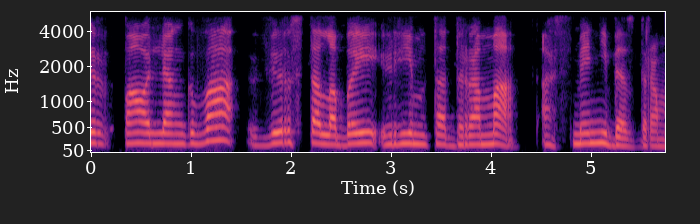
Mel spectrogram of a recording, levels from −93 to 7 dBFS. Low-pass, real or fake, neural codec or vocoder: 5.4 kHz; real; none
